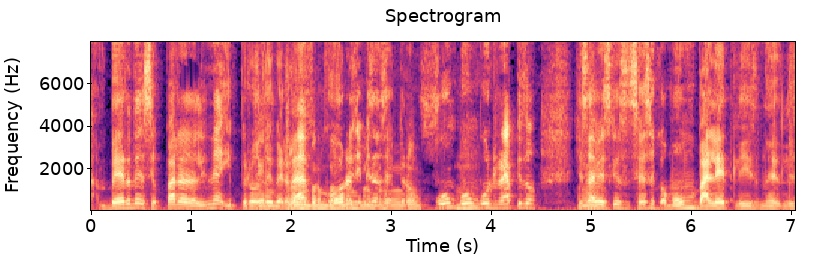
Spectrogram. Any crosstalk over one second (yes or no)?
yes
